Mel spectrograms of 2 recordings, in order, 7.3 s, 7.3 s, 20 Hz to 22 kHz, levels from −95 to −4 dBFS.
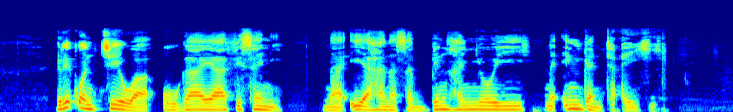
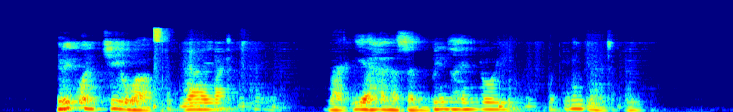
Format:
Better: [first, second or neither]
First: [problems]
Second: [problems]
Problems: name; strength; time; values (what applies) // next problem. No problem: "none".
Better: first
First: none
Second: noise reduction (neural mask model DeepFilterNet 3)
